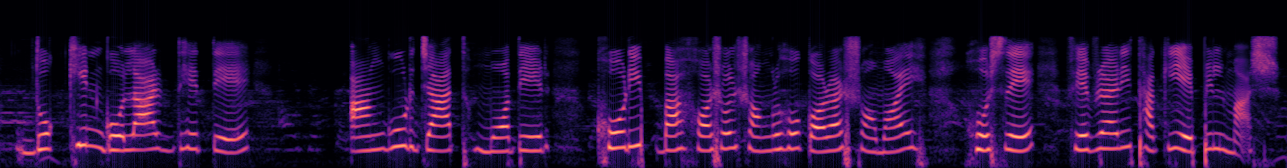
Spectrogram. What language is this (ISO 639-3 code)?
ben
